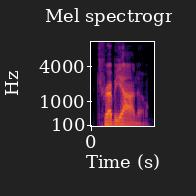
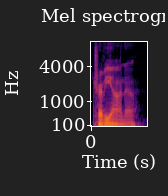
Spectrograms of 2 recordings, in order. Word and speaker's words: Trebbiano: No, there's definitely a B in there, not a V.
